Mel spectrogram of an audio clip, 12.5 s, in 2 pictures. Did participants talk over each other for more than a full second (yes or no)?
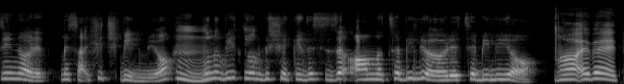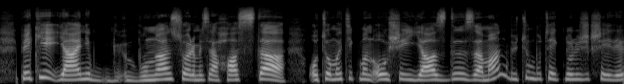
no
